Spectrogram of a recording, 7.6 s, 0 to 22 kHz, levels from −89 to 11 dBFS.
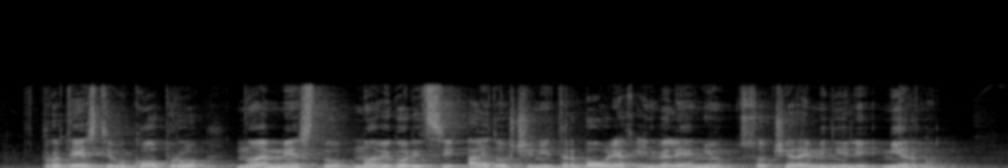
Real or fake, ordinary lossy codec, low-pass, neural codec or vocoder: real; none; 10.8 kHz; none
